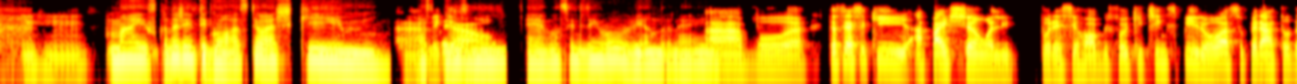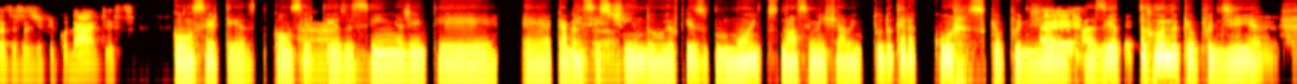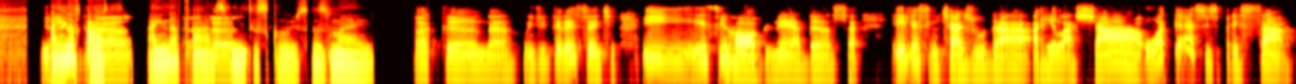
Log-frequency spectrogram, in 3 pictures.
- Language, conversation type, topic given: Portuguese, podcast, Como você começou a praticar um hobby pelo qual você é apaixonado(a)?
- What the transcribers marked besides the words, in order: tapping; chuckle; laugh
